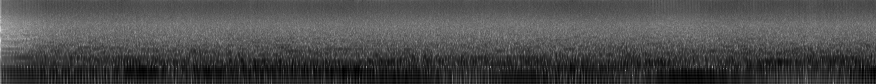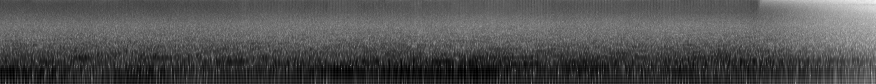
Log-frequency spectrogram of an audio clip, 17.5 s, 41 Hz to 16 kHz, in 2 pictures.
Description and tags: drone 2-Omnisphere
Droney sound made with ableton and Omnisphere 2.
atmosphere, creepy, dark, deep, drama, drone, film, horror, pad, scary, sci-fi, sinister, suspence, terror, thrill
